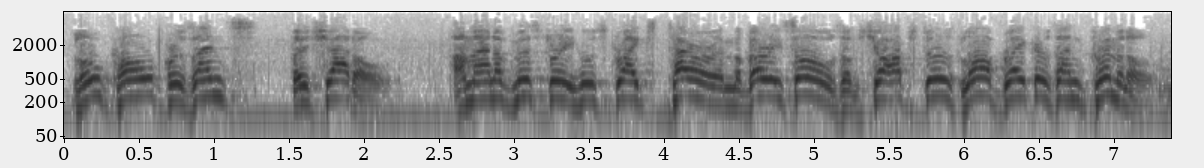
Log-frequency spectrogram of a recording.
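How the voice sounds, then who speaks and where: A man's voice: high-pitched, animated, normal speed, over music. A man announcing in formal, declamatory 1930s radio style. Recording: muffled 1930s radio broadcast.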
